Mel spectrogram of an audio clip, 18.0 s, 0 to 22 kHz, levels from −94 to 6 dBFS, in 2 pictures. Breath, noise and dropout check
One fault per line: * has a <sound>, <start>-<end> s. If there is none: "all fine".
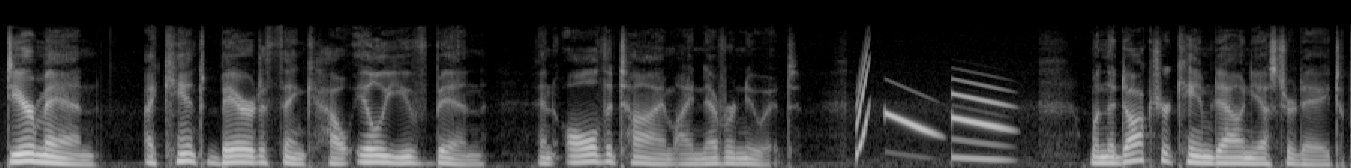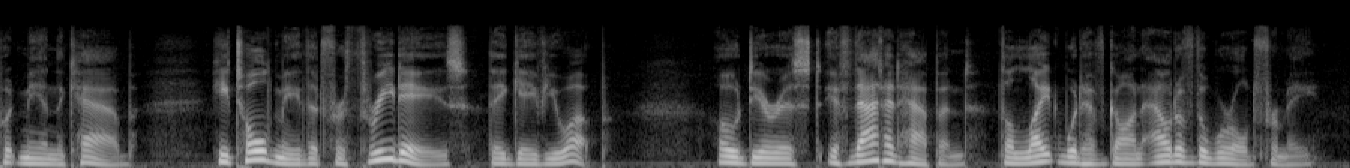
* has a chirp, 5.7-6.8 s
